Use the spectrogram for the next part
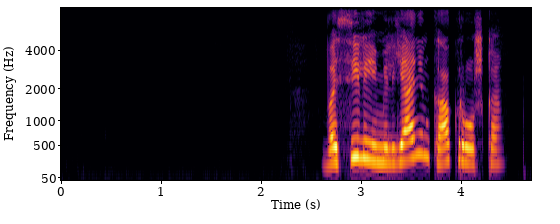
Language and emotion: Russian, neutral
